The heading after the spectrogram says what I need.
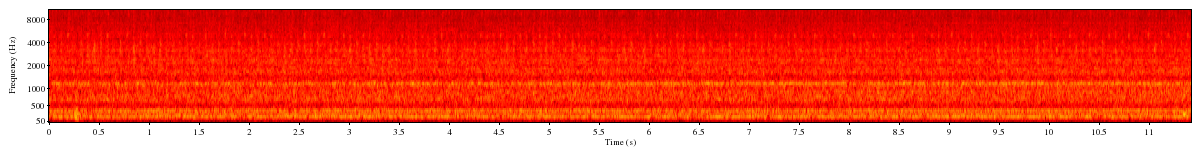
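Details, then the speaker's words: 2006-09 Hyundai Sonata with replacement engine, first start after sitting overnight, noise appears once warm: steady fast clattery tick over even idle hum; owner assumes timing chain, unconfirmed. "Car hasn't been started all night, and we're going to hear what the car sounds like from start until when what I assume to be the timing chain, um, before it starts making its little clackety noise. can hear the timing chain noise."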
